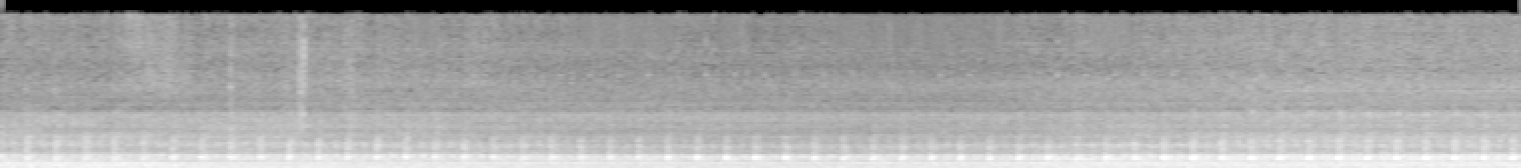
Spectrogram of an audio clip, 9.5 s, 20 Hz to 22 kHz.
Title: Range rover vogue L405 2013 Engine Knocking (Upper Right) Side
